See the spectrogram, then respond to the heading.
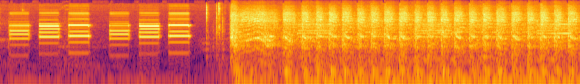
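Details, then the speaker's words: Pontiac GTO: pump heard coming on, a few chimes, then steady even cranking that never fires; gauge shows no fuel pressure, so crank-no-start from no fuel pressure. "nothing is showing on the gauge all right i hear the pump coming on so now i'm really confused why is it not pumping anything"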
